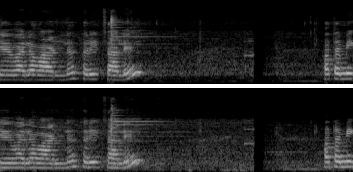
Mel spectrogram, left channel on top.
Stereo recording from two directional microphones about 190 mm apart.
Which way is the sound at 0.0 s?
45° left (ahead or behind).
